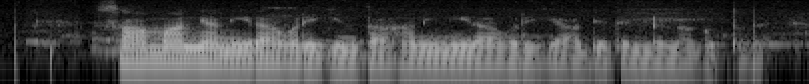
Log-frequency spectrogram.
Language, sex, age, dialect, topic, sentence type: Kannada, male, 31-35, Mysore Kannada, agriculture, statement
